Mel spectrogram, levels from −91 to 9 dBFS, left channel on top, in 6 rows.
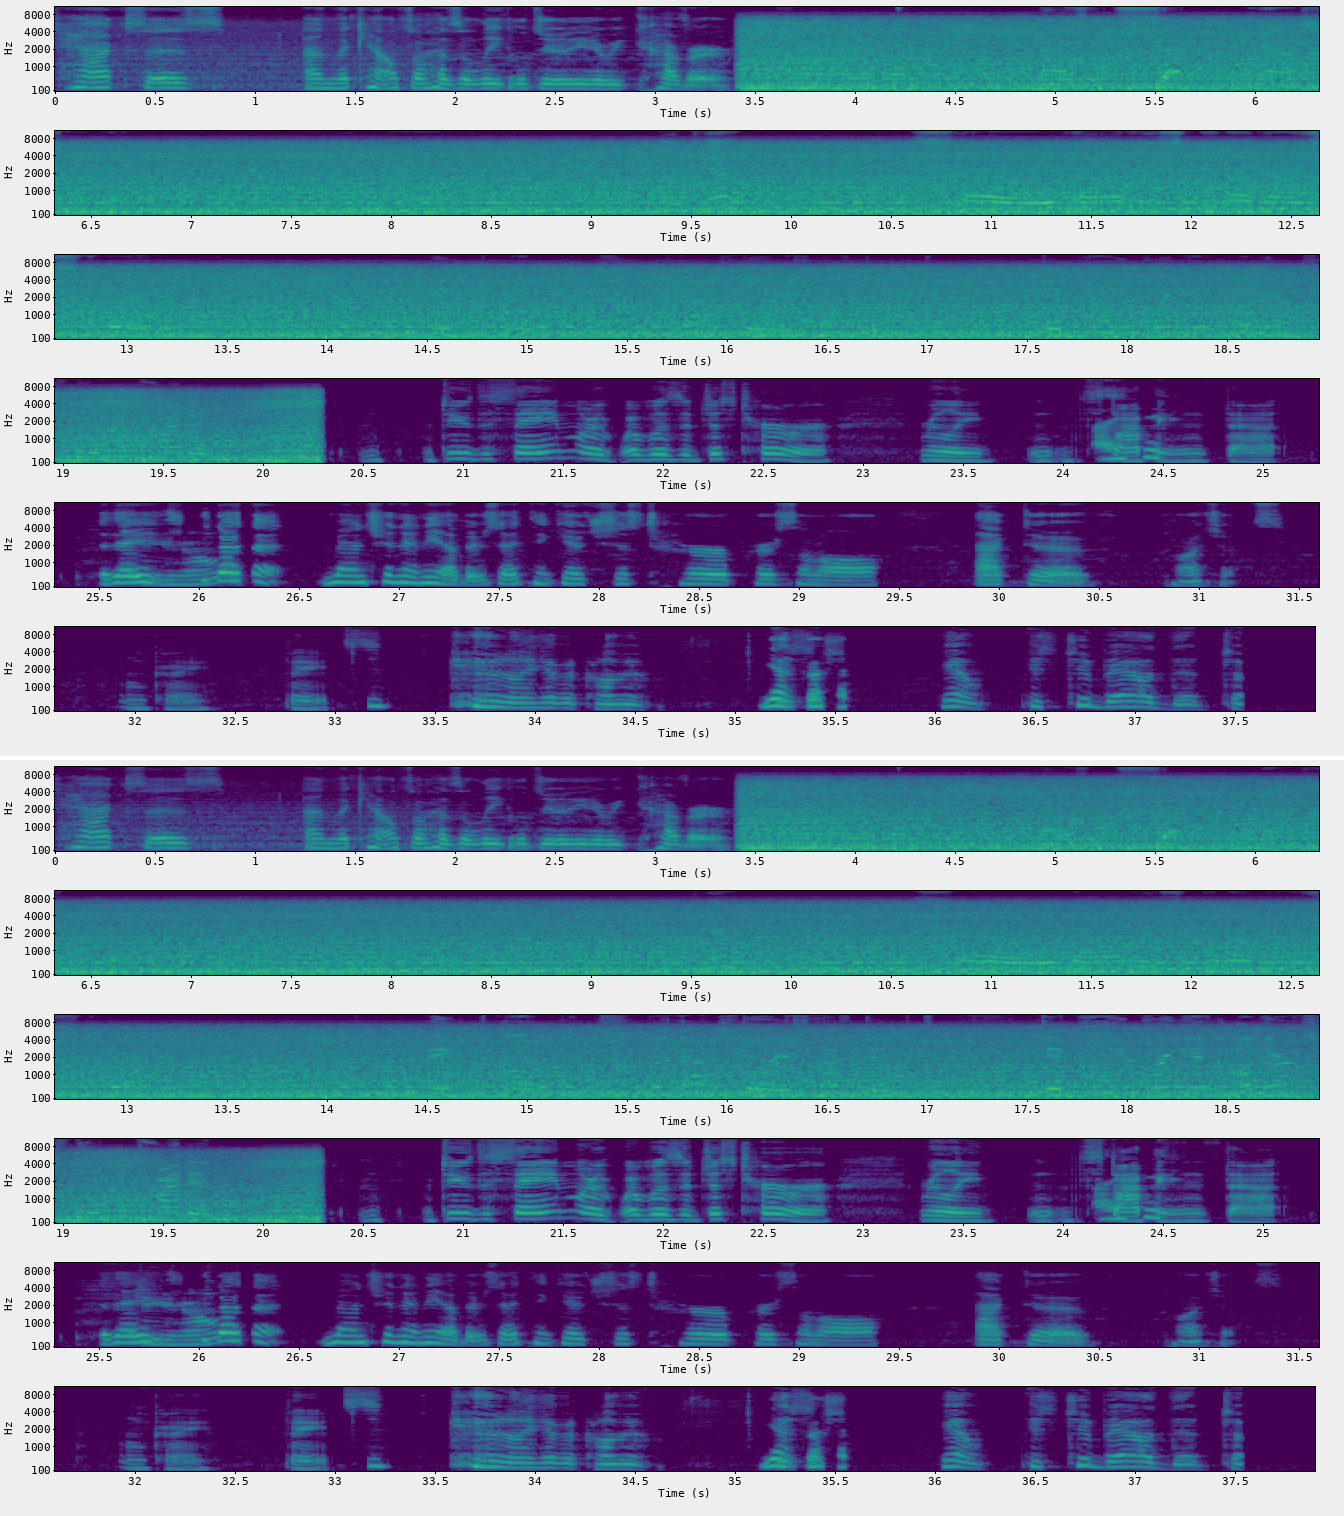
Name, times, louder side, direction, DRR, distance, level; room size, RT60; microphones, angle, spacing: voice 1, 0.0-3.9 4.9-5.7 5.9-6.7 7.8-8.7 9.3-9.8 10.6-13.3 24.2-24.5 25.5-29.4 29.9-30.5 30.9-31.0 31.3-31.4 35.1-35.5, left 3 dB, 90° left, 1.9 m, -35 dB
sound 1, 3.4-20.3, left 2 dB, 15° left, 0.5 m, -25 dB
voice 2, 14.3-20.2 20.5-20.6 20.9-23.0 23.3-25.1 25.7-26.1 31.9-32.4 32.8-33.2, right 3 dB, 45° right, 6.2 m, -37 dB
voice 3, 33.6-34.6 35.2-35.6 36.0-37.6, right 1 dB, 20° right, 3.0 m, -40 dB
head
